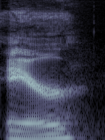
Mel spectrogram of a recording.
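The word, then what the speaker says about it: Ayre: Which sounds funny with her name because it's pronounced like air.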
